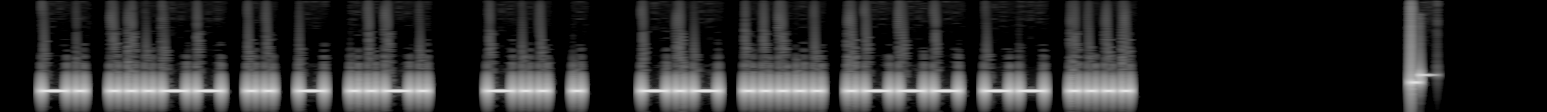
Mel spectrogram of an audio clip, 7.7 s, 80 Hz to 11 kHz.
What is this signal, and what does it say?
Morse code, heard as a keyed tone, about 28 wpm, 700 Hz. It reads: N3ITF DE K5JMH
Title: USA Callsign DE Callsign - 5 Characters - 28wpm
